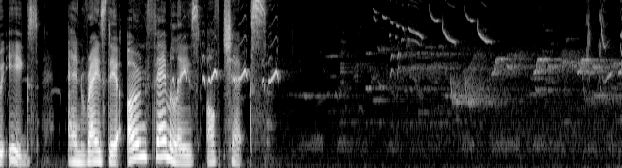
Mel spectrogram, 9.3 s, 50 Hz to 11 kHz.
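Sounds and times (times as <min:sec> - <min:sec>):
speech: 0:00.0 - 0:04.1
song thrush singing: 0:02.6 - 0:09.3.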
